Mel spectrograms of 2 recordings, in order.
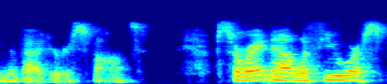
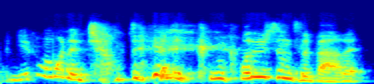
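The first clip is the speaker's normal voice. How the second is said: higher and louder, laughing mid-sentence; laughing through it; 7 semitones higher, 5 dB louder than usual. Real, not acted. Teacher amused by her own example, laughing as she speaks. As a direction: giggle your way through the warning.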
